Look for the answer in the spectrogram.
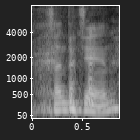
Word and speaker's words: Saint-Étienne: Saint-Étienne.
